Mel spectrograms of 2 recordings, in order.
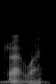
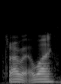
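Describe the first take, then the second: First: "Throw it away" said low and barely audible; quiet reply. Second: Said in the usual way. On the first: Acted. The plate answering its owner's question in a tiny low murmur. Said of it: "Didn't hear you". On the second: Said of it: "You're right, I'll throw it away".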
